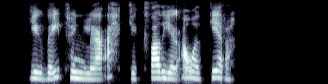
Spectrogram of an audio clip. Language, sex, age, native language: Icelandic, female, 20-29, Icelandic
